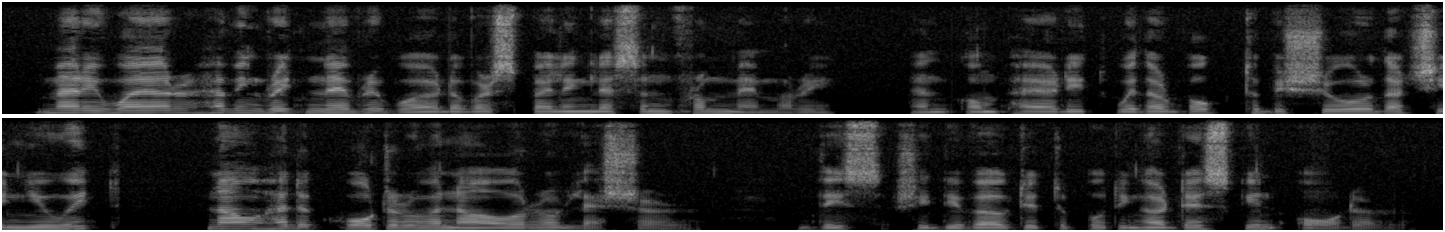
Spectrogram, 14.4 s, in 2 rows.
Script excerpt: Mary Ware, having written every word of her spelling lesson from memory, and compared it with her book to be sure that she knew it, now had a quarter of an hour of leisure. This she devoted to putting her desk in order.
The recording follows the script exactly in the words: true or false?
true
